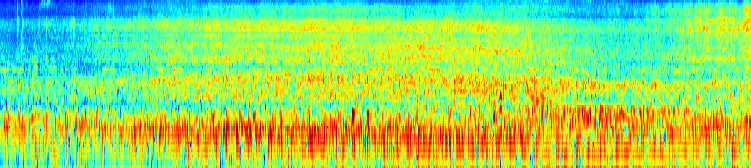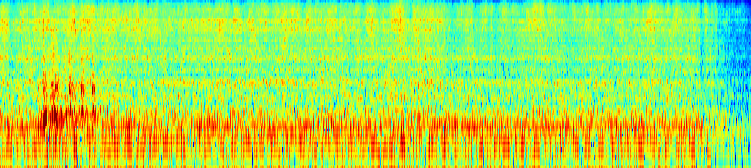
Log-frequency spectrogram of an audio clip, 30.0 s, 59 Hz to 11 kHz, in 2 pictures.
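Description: Diesel engine of a Cat 568 tracked forest machine running steadily close by. It grows louder over the first few seconds and has a brief louder surge about halfway through.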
